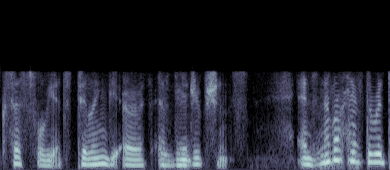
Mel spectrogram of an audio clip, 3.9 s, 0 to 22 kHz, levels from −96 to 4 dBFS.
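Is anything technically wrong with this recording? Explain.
Yes. From 1.42 to 1.91 s and again from 3.12 to 3.63 s the speech turns hoarse, scratchy and gargly while keeping its pitch and level. These are AMR bit errors. Unprotected bits in the narrowband mobile codec frames arrived flipped, roughly one in ten in the first burst and more in the second. That misplaced the excitation pulses and skewed the fine pitch, gain and spectral values.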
